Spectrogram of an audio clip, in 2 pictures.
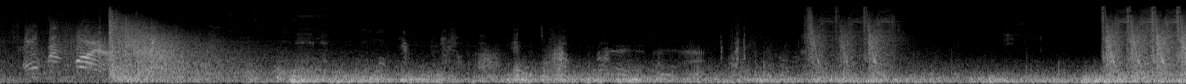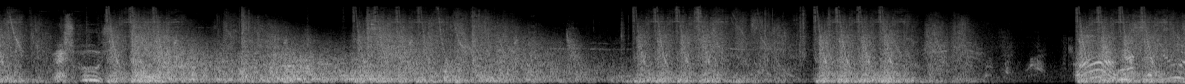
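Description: Halo: Reach gunfire, bursts of rapid shots and booming blasts coming in dense waves with short lulls, loud throughout, with voices talking between and under the shooting.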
